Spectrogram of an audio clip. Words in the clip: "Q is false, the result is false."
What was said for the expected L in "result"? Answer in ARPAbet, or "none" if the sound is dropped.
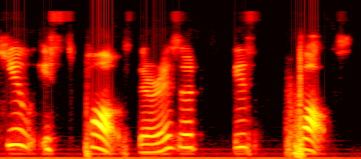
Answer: none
